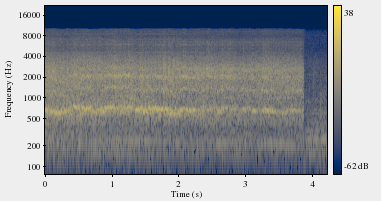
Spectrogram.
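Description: Holden Monaro race cars at the 1968 Hardie Ferodo 500 at Bathurst, a loud sustained engine drone with squealing tyres holding steady for several seconds before cutting off abruptly, from an old film recording.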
